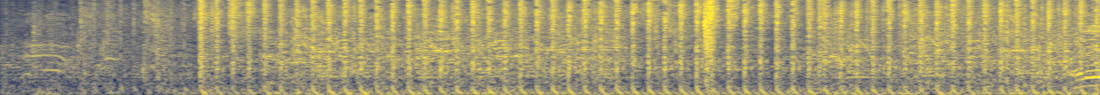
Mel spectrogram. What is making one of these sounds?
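A machine gun fires in a rapid, steady burst.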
